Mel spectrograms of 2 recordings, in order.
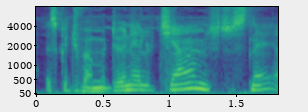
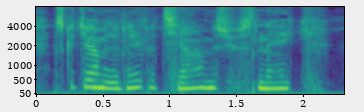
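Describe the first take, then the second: First: Said in the usual way. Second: Much higher, louder put-on woman's voice; high medic voice. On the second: Retaking the medic's line in her high voice. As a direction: switch into the medic's voice, pitched up. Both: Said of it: "j'arrive pas à faire ses voix".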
